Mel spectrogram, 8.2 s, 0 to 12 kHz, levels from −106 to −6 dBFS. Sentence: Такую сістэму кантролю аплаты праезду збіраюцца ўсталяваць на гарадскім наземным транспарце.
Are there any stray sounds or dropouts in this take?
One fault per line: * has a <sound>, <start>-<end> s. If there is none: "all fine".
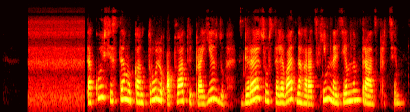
all fine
